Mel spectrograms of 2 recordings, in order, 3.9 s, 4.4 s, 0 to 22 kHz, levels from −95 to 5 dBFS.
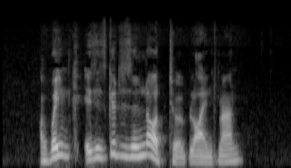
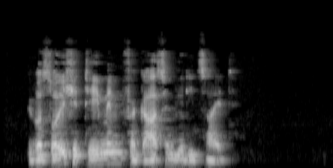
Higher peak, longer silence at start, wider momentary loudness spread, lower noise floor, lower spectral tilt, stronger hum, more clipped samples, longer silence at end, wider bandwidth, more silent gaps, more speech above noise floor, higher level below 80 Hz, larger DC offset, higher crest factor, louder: second, -12 dBFS vs -4 dBFS; first, 0.55 s vs 0.4 s; about the same, 10 LU vs 9 LU; second, -75 dBFS vs -84 dBFS; first, -7 dB/octave vs -5 dB/octave; neither; neither; second, 0.65 s vs 1.45 s; first, 13 kHz vs 7.8 kHz; neither; second, 45 dB vs 61 dB; second, -72 dBFS vs -60 dBFS; neither; about the same, 18 dB vs 22 dB; second, -31 LUFS vs -24 LUFS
